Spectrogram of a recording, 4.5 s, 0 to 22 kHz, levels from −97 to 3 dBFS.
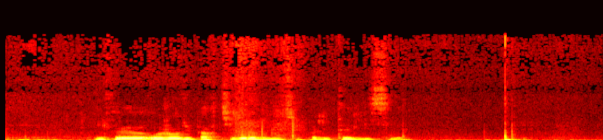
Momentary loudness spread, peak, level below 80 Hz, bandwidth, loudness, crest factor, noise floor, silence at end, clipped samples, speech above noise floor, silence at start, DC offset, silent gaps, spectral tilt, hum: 18 LU; -2 dBFS; -30 dBFS; 17 kHz; -15 LUFS; 14 dB; -47 dBFS; 0.55 s; under 0.1%; 34 dB; 0.05 s; under 0.1%; none; -9.5 dB/octave; none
